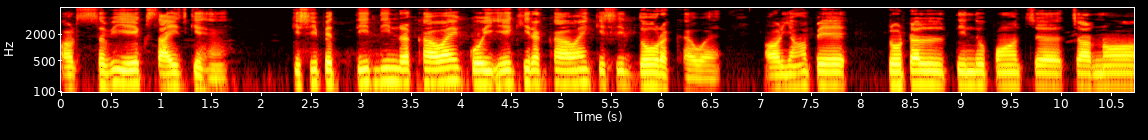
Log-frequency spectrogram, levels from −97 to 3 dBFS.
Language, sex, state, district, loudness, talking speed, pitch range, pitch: Hindi, male, Bihar, Bhagalpur, -18 LUFS, 190 wpm, 130-150 Hz, 140 Hz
